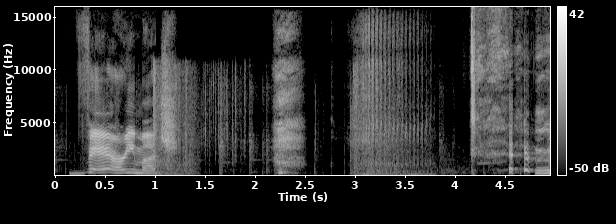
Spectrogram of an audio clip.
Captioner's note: gasps and lip trills; laughs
